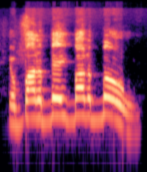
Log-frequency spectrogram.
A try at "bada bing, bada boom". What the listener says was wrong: Yeah, it's not bala. Yo, Monday. Bada. You say bala again, I'm going to slap you.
